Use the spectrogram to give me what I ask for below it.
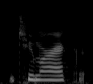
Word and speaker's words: turmeric: garlic mushrooms soybeans spices like turmeric or tumeric how do you say it Lori Tamara I say turmeric turmeric turmeric I think I usually say but I hear people say tumeric everyone pronounces it differently so I probably pronounce it differently every time I say it - I know we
